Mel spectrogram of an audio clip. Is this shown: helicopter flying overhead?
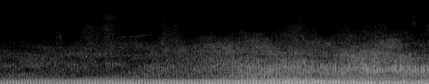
yes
